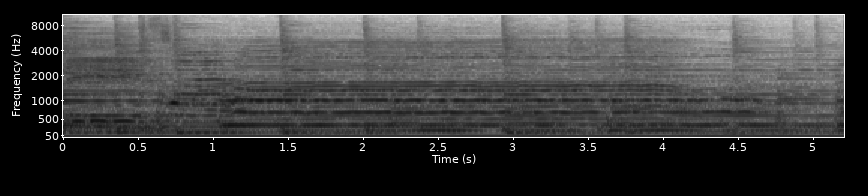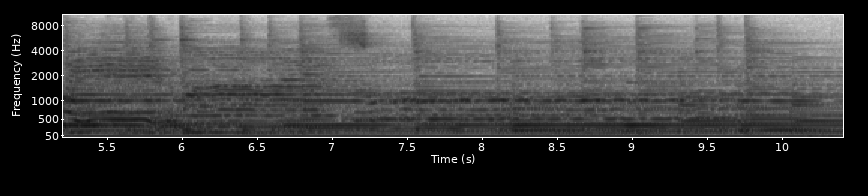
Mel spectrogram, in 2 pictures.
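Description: Worship song played on a digital piano and a strummed acoustic guitar, with a woman and a man singing together over it.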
